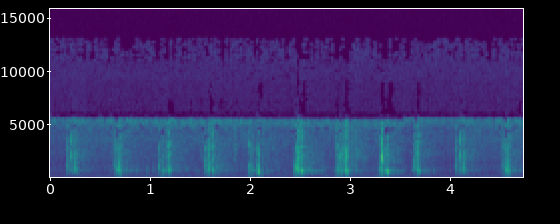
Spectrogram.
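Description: Clip-clop of horses' hooves as riders walk slowly out of a town, a steady, even rhythm of many moderate hoof strikes with no voices.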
